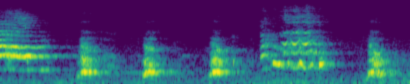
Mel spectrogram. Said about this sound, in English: That unbelievably is a dog. That was terrifying. Oh, you wouldn't get that if you took your cat to the pub, would you? That was the strangest sound I'd ever heard.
